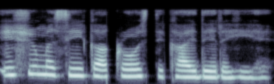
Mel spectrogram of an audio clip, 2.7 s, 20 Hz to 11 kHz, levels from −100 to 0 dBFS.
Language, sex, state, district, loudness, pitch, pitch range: Hindi, female, Arunachal Pradesh, Lower Dibang Valley, -15 LUFS, 230 Hz, 205-260 Hz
